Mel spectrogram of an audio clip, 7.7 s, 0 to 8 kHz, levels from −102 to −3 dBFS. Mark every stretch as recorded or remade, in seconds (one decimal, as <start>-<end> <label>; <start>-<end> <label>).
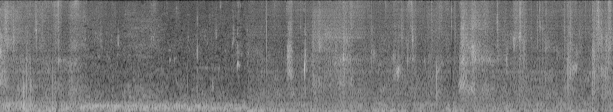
0.0-1.0 remade; 1.0-3.1 recorded; 3.1-7.7 remade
